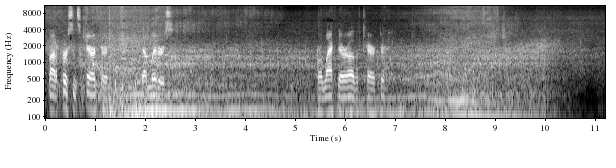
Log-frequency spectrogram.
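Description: A car drives past close by, its tyres hissing on a damp road.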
